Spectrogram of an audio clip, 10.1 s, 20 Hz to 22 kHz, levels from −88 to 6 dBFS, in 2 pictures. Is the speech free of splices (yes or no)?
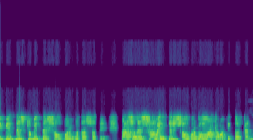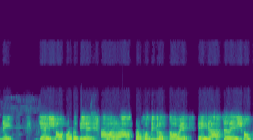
yes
